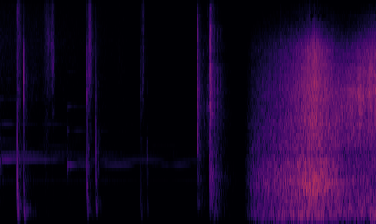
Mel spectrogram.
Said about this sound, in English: Please, I'll latch the door.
